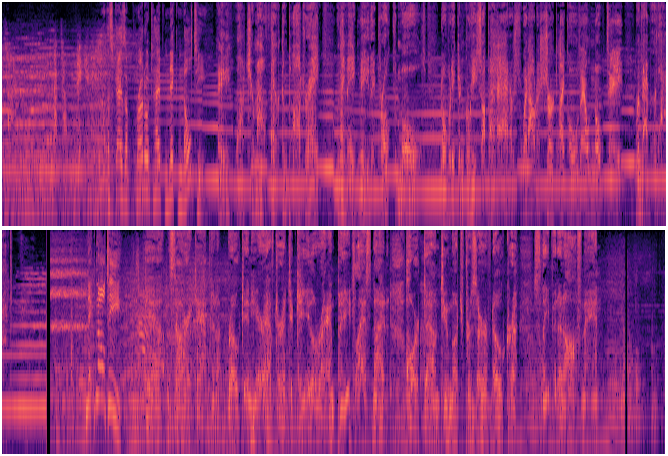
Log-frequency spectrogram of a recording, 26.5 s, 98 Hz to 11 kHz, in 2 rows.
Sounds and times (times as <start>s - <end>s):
Music: 0.0s - 26.5s
Speech: 2.0s - 13.5s, 15.0s - 25.2s.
